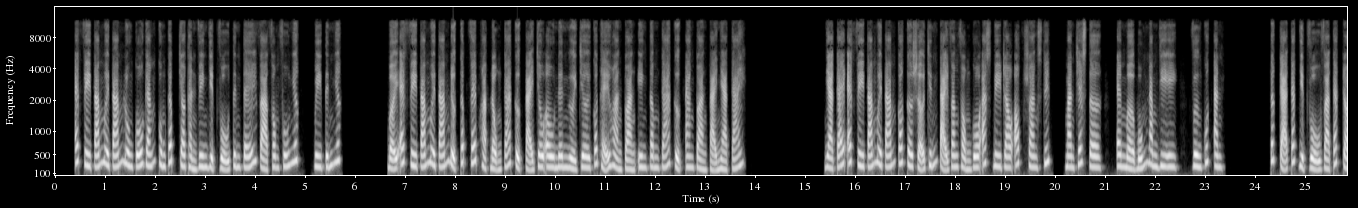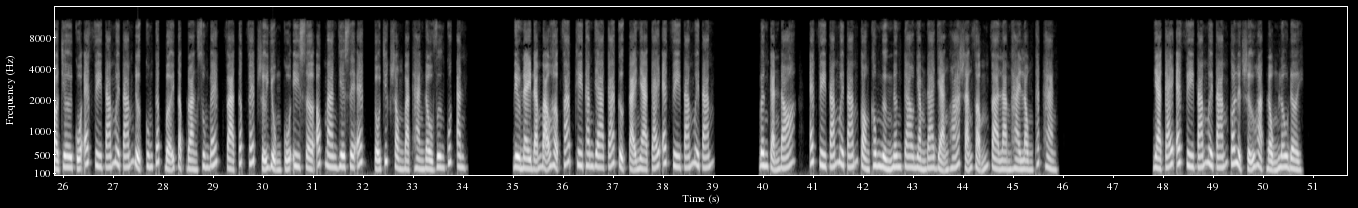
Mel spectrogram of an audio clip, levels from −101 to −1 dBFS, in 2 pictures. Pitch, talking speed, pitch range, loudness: 240 Hz, 175 wpm, 215-275 Hz, -16 LUFS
